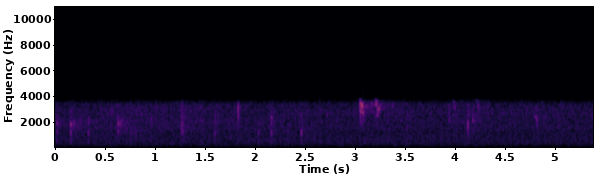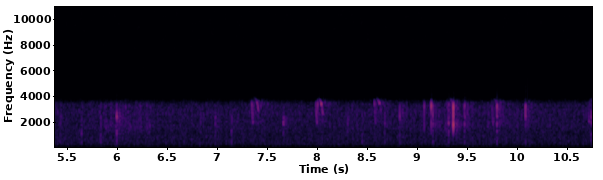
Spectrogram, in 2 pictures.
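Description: Small birds giving short, high chirps and ticks, scattered irregularly, with a brief cluster about nine seconds in, over a steady hiss.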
